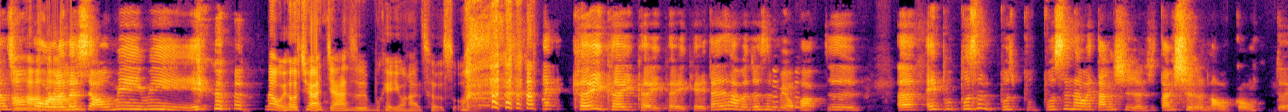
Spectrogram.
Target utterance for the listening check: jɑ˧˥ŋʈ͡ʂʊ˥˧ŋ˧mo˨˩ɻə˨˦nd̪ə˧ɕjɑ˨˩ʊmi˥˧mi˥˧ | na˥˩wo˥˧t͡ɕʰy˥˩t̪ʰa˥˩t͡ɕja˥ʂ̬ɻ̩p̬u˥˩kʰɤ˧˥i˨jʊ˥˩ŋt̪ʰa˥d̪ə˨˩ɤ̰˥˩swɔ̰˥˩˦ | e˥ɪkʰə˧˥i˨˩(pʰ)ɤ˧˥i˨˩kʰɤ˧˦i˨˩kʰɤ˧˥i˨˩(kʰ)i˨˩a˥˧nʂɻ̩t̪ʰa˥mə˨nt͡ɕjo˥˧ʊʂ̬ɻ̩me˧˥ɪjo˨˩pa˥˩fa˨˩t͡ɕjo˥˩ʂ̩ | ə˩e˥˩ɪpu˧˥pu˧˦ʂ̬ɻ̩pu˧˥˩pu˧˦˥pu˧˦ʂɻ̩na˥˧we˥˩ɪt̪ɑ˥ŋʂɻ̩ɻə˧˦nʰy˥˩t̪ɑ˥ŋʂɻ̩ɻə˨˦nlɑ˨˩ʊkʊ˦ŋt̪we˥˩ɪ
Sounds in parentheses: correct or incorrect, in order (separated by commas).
incorrect, correct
